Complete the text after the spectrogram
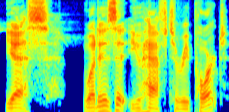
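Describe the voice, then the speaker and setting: A man's voice: lowish voice, moderate pace, darkish tone, no room sound, studio quality, pitched above the performer's own voice, natural voice. A man voicing a stern, officious steward of a lord's court, formal and commanding, in a fantasy story. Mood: impatient, dismissive.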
